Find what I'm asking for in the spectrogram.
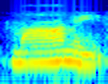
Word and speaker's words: mummy: 可是英国人的 U 念作啊，也很接近美式的 mummy，他们念作 mummy。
